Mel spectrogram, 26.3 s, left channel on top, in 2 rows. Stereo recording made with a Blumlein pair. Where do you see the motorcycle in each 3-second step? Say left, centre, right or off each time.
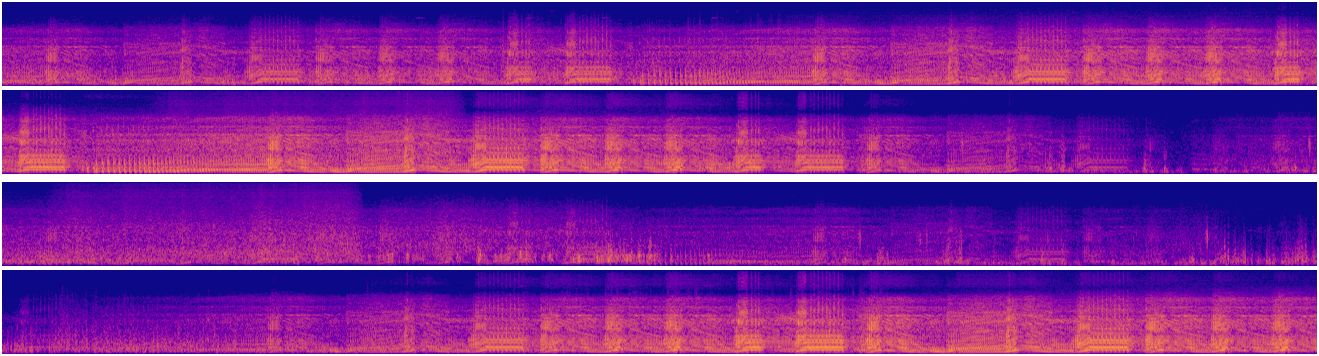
left, left, left, left, left, left, centre, right, right.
